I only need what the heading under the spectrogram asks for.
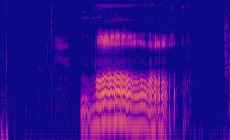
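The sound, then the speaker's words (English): A single goat bleat lasting about two seconds, loud and nasal with a wavering, quavering pitch, heard alone against a faint low hum with no talking. “All right, now, for real, Inspiration Goat, please bleed at me.”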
